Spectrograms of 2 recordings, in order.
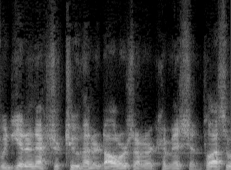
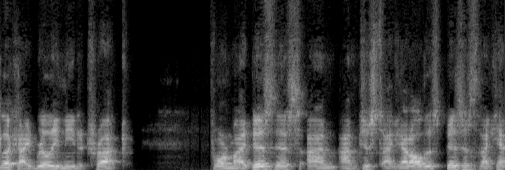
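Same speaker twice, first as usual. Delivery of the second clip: flustered, anxious, frantic stammering with a pleading tone. Retelling a customer who needed a truck for his business: imitating a nervous, frantic customer. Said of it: "kind of a little frantic".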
